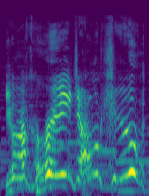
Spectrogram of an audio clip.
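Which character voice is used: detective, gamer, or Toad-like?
Toad-like. It is a put-on voice resembling Toad. The speaker calls it wrong. "that's too close to Toad"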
